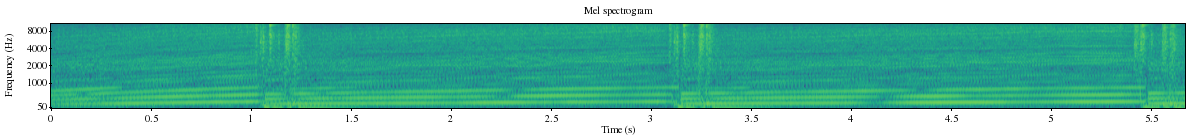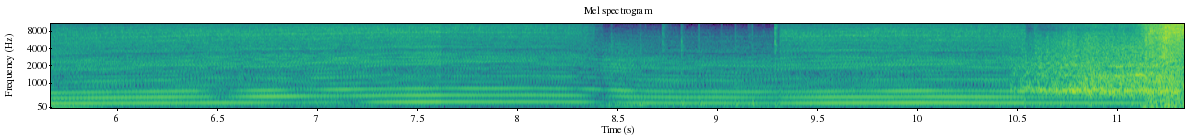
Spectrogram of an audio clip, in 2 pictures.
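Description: A car engine revs hard, climbing in pitch and dropping with each gear change.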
